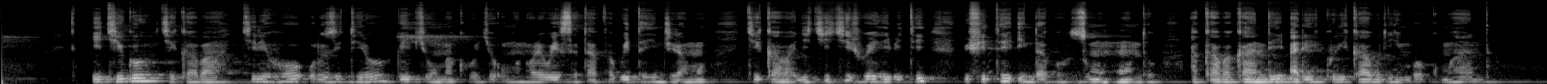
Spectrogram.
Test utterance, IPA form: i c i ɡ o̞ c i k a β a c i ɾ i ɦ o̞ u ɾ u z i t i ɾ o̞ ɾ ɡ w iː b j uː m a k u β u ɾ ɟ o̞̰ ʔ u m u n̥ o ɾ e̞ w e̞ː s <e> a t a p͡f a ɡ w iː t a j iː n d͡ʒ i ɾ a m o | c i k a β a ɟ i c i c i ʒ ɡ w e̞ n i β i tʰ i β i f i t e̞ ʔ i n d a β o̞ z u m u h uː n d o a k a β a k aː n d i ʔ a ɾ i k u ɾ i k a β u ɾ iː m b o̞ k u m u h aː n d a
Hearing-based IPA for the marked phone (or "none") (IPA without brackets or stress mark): e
